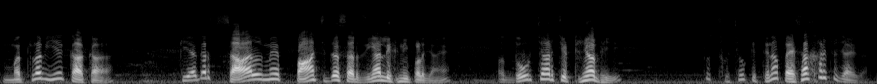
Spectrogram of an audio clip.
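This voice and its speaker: A man playing an earnest, patient young village outreach worker who gently persuades through questions and everyday examples. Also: a little high, huge pitch swings, moderate pace, slightly rough, dry recording, full character voice. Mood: friendly, persuasive. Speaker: actor in an educational training film. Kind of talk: acted film dialogue. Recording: muffled, lo-fi film soundtrack.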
